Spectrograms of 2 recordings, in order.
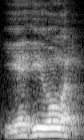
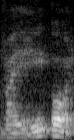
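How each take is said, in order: First: A touch more weight and volume, proclaiming; a hint of a booming divine voice; voice of God. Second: Lightly voiced narrator, calm and low. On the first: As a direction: speak it lightly as God commanding light. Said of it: "a voz de Deus". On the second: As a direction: lower and softer, telling the story. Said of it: "Volta pro narrador". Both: Shown as a demonstration.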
